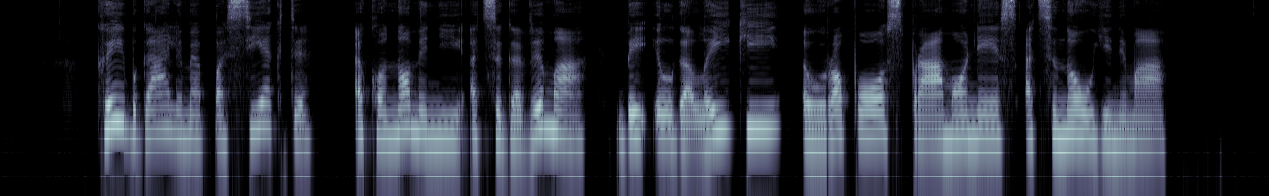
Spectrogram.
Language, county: Lithuanian, Klaipėda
